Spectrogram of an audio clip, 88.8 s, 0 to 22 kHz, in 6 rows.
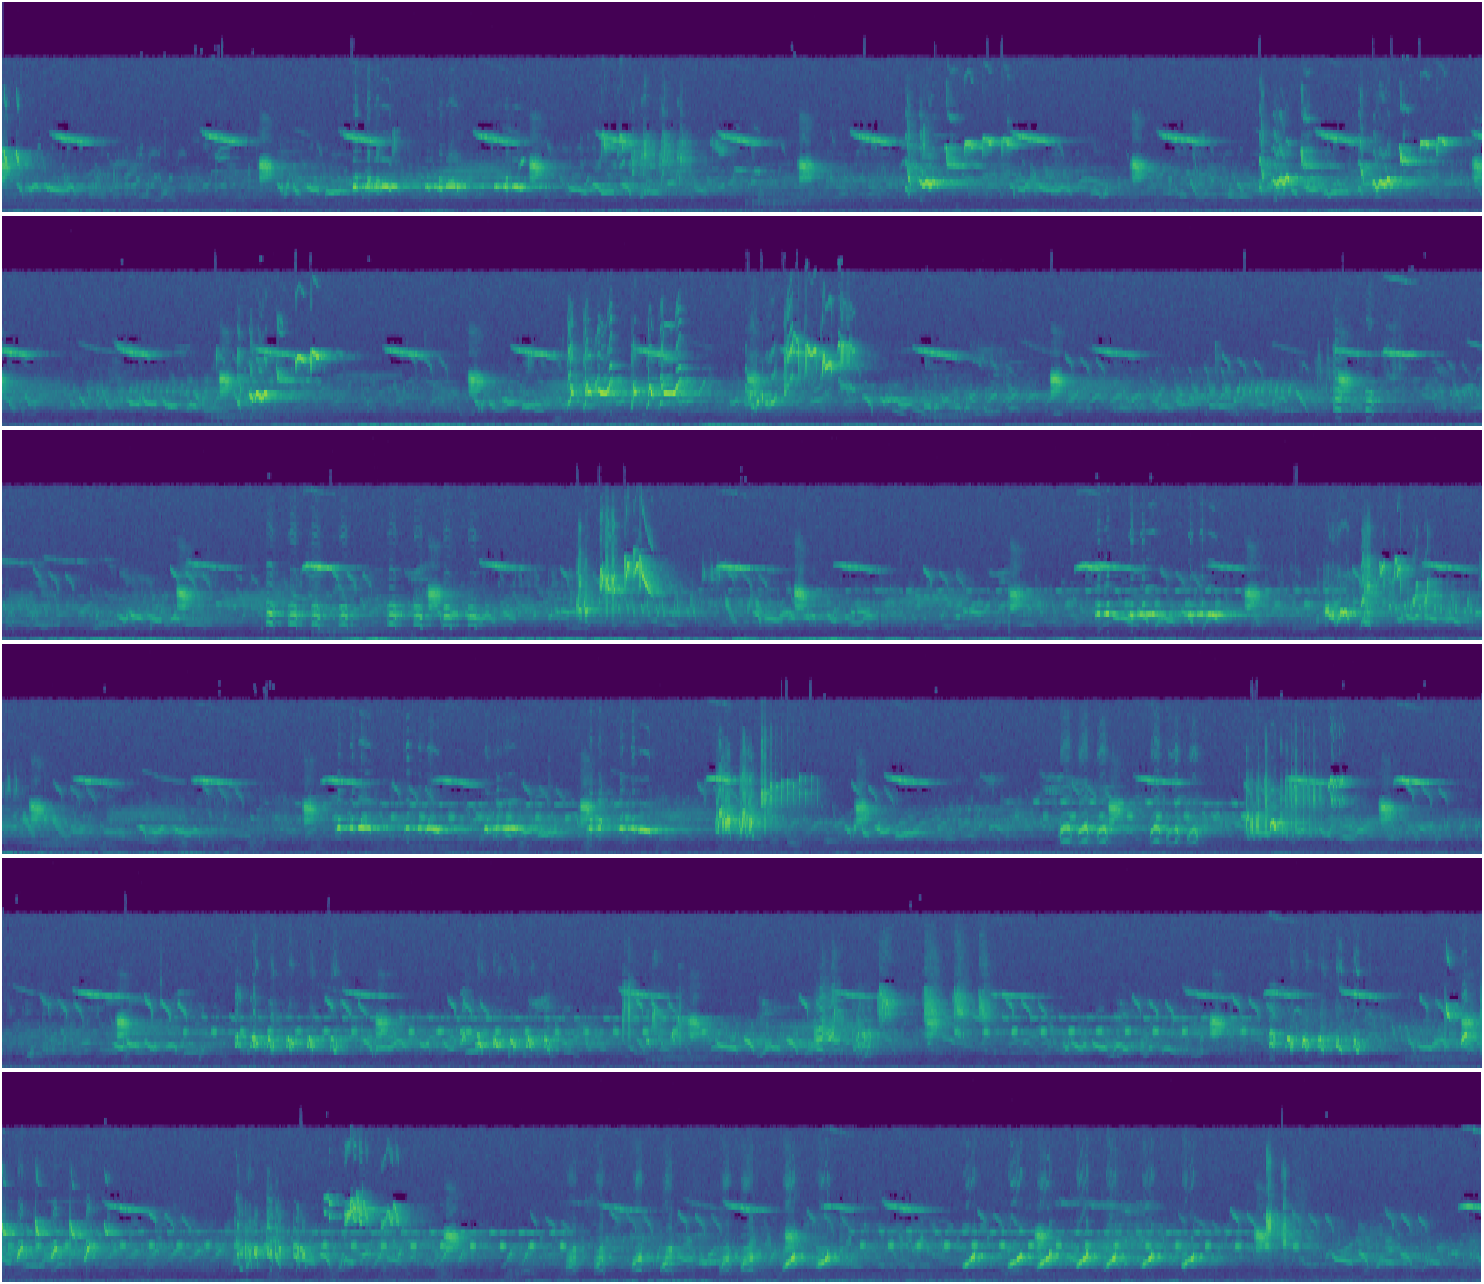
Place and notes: {"title": "Stružinec, Jistebnice, Česko - morning birdscape in the fields", "date": "2022-03-27 08:15:00", "description": "open hilly landscape: fields, and pastures with scattered vegetation; small cottage nearby with occasional traffic, otherwise pretty quiet\nrecording equipment: Zoom f8n with Audio-Technica BP4025 stereo mic", "latitude": "49.51", "longitude": "14.54", "altitude": "618", "timezone": "Europe/Prague"}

